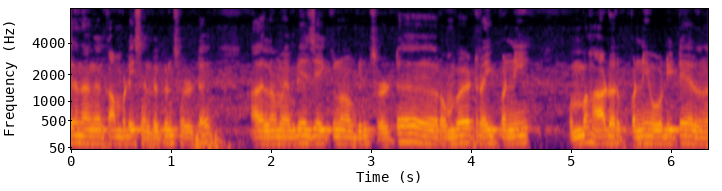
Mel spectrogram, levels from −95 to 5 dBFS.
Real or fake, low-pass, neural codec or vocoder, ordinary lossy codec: real; none; none; none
